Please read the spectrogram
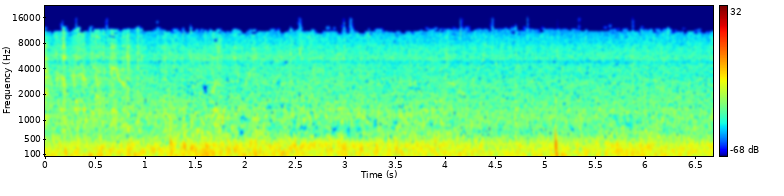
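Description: Steady rain falling on a lake surface, an even hiss and patter, with one short sharp click about five seconds in.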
